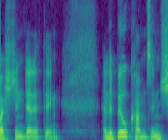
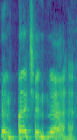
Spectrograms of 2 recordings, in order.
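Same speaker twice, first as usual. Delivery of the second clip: amused, chuckling through the words; laughing; 9 semitones higher than usual. Real, not acted. Laughing to the co-host about meeting Bill Nighy.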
